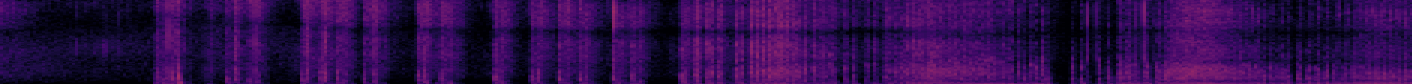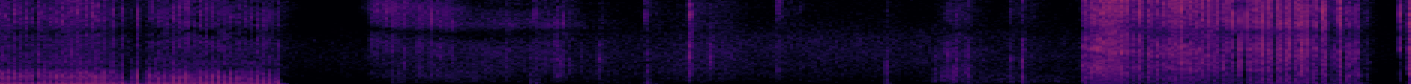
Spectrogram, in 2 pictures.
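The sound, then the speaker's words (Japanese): A zipper is worked open and closed: a few quick raspy strokes, then a long continuous grinding run, followed by softer, scattered short tugs and ticks. “ファスナーの音、お好きですか？”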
